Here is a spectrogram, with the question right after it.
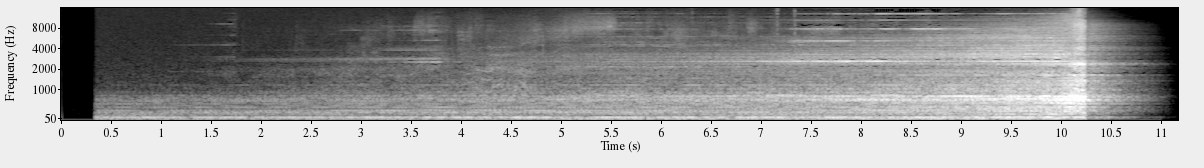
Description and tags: a ten second build up sound
cymbal, build, tension, grow, reversed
